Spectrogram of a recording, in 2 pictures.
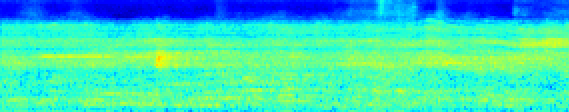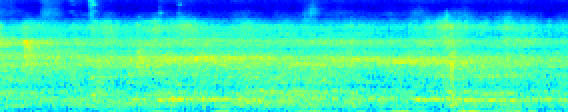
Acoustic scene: subway station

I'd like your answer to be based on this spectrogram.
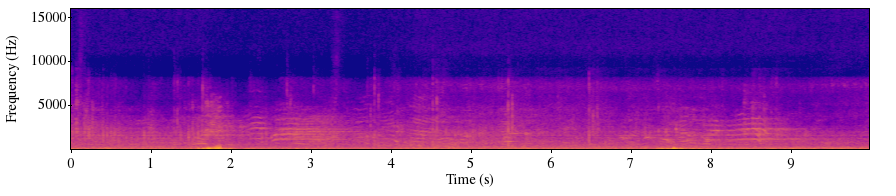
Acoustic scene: park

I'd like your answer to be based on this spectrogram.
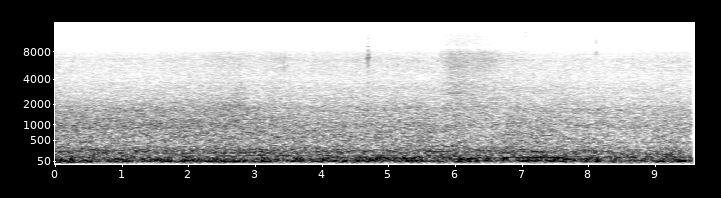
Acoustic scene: street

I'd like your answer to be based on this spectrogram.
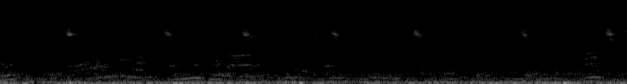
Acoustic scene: park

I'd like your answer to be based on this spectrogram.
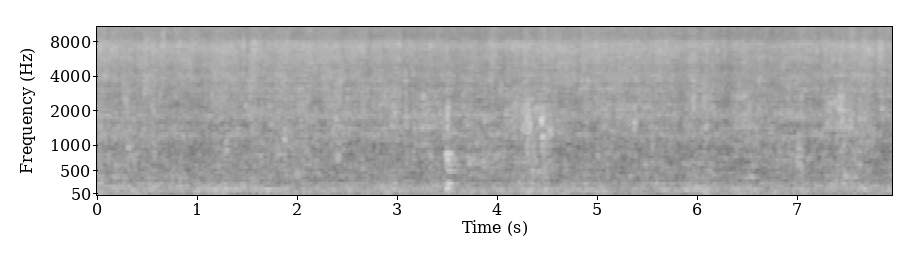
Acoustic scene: kitchen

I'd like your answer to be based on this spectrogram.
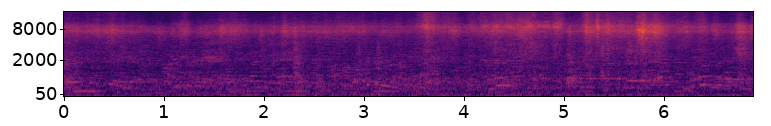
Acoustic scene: crowded indoor space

